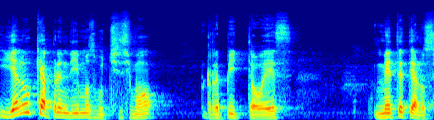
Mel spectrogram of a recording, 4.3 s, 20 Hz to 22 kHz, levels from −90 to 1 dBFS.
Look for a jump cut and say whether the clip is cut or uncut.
uncut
